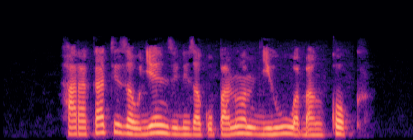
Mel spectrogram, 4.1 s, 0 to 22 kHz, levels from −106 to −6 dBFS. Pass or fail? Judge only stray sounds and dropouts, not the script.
pass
